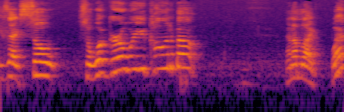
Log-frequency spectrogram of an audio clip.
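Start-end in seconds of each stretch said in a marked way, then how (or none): 0.3-2.5 put-on southern-sounding accent. Retelling a phone call with a man, imitating his deep Southern accent. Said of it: "this fucking dude with like a deep South accent".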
